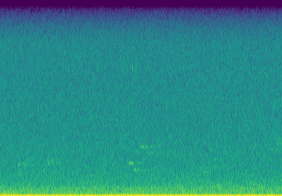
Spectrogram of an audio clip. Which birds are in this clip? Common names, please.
unidentified bird, Wood Thrush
